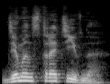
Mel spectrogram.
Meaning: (adverb) in an emphatic manner; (adjective) short neuter singular of демонстрати́вный (demonstratívnyj)
- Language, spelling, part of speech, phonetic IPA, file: Russian, демонстративно, adverb / adjective, [dʲɪmənstrɐˈtʲivnə], Ru-демонстративно.ogg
